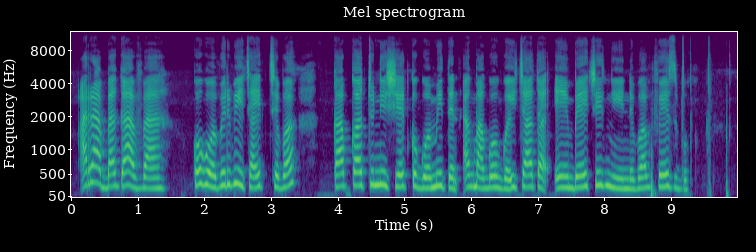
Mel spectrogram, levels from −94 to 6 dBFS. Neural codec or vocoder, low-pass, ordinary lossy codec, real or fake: none; 10.8 kHz; none; real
